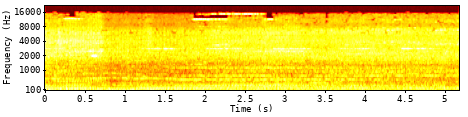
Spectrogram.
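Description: A steady, loud low mechanical hum, like running engines or a motor, holding evenly with no break.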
